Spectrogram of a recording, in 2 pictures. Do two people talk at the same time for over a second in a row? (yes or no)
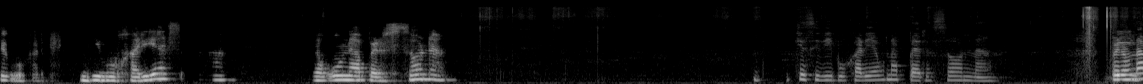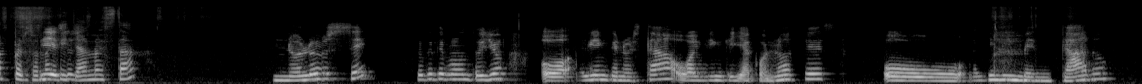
yes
